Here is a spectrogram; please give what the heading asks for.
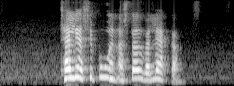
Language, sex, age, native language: Icelandic, female, 60-69, Icelandic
